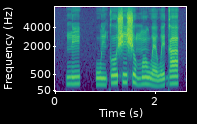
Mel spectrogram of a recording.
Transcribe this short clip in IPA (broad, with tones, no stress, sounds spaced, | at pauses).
n ĩ˦ | w ĩ˧ k o˦ ʃ i˦ ʃ o˦˨ m ɔ̃˧ w ɛ˨ w e˨˦ ɡ a˦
